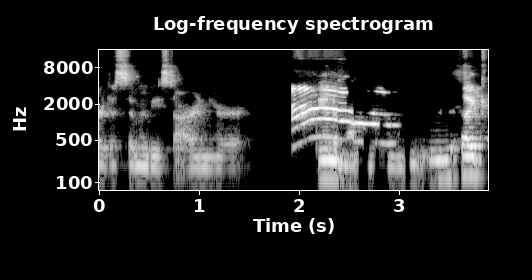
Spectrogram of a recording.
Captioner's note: gasping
